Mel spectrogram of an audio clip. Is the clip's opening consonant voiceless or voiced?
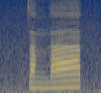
voiceless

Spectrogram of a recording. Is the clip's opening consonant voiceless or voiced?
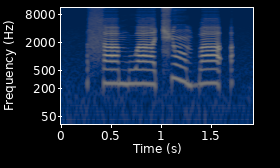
voiceless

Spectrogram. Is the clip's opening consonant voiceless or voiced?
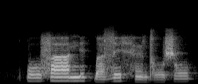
voiceless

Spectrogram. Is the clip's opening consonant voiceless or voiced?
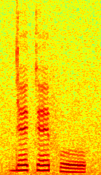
voiced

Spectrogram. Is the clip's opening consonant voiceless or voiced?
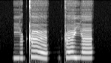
voiced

